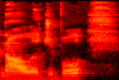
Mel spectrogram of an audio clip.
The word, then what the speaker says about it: knowledgeable: might still today be looking up the word knowledgeable without knowing about that silent K let's take for granted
